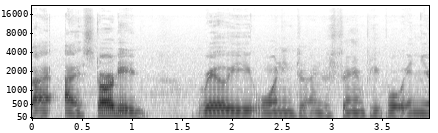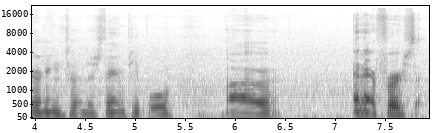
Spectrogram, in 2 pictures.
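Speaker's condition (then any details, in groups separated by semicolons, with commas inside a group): Cerebral palsy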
